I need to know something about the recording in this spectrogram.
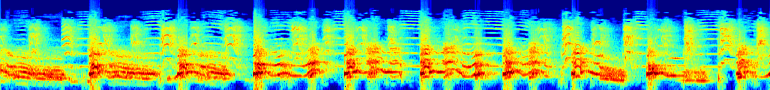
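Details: A Lhasa Apso howls along with his squeaky bone, wavering high-pitched yowls broken by short squeaky toy noises.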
